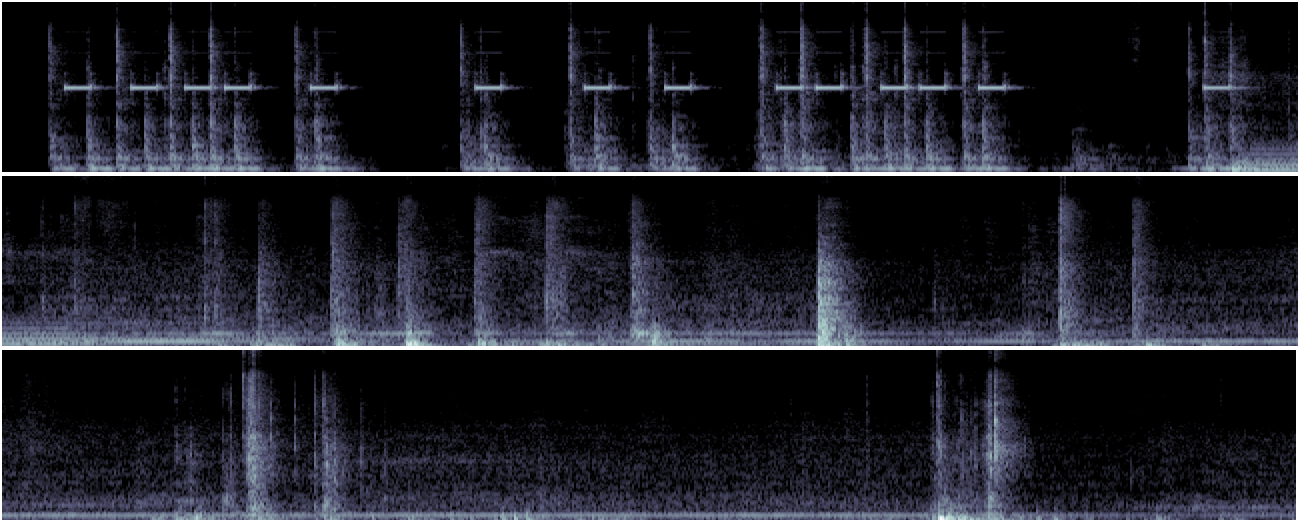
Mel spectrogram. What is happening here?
I started the microwave, jumped on one foot towards the window, moved a chair away and opened the window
